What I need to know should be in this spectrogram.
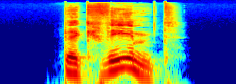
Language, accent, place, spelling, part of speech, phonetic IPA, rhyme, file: German, Germany, Berlin, bequemt, verb, [bəˈkveːmt], -eːmt, De-bequemt.ogg
- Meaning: 1. past participle of bequemen 2. inflection of bequemen: third-person singular present 3. inflection of bequemen: second-person plural present 4. inflection of bequemen: plural imperative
